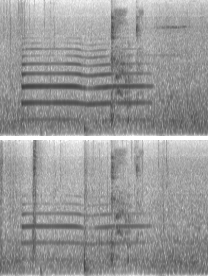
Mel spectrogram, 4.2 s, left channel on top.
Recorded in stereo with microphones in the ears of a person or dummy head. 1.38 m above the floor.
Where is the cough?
5° left (ahead or behind).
